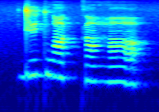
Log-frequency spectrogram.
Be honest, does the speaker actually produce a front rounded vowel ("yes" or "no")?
yes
